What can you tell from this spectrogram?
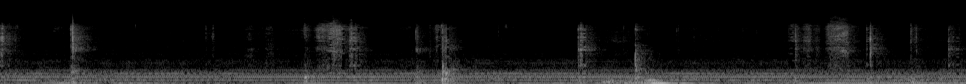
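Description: Kitchen knife cutting raw chicken hearts in half on a wooden cutting board: a few scattered taps of the blade against the board over a steady hum.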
